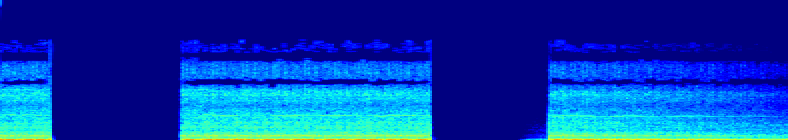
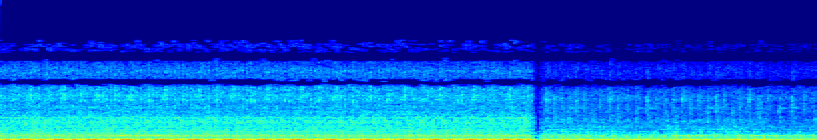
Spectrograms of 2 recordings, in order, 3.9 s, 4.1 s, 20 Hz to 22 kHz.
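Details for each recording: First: 2015 Chevy Silverado 5.3L after high-pressure fuel pump replacement for failed seal causing rich codes P0175/P0172, oil changed: catches and settles into deep even idle with steady low hum, no stumbling; normal start and idle. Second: 2015 Chevy Silverado 5.3L V8, about 175,000 miles, fuel pump fuse removed before high-pressure fuel pump replacement: engine catches, runs briefly, then fades and stalls as fuel supply is cut.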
